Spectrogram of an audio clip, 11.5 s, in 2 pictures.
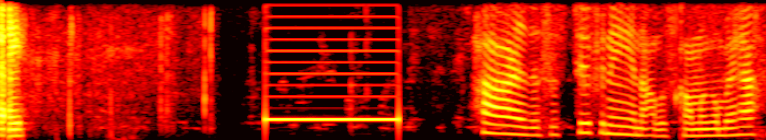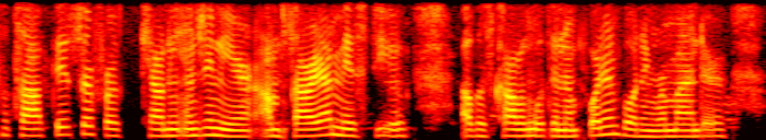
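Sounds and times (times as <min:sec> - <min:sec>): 
speech: 0:00.0 - 0:00.3, 0:03.6 - 0:11.4
answering machine beep: 0:02.0 - 0:03.0.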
